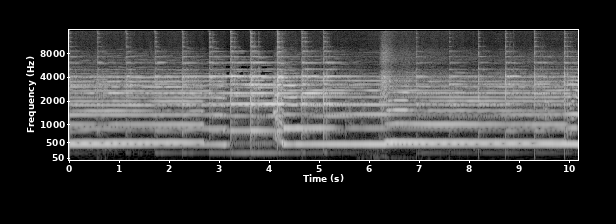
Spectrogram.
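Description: Conch shells blown in long held notes, with the pitch dipping briefly about four seconds in. A bell is struck steadily about twice a second behind them.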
